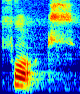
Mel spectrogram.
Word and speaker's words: folks: How are the folks? How are the folks? اس میں L silent letter ہے so we don't pronounce it. We pronounce it folks.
